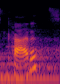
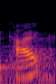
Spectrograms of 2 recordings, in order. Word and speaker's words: Karc: my name is Kart I know that people here in London call me K but actually the original pronunciation is Kart so I am U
